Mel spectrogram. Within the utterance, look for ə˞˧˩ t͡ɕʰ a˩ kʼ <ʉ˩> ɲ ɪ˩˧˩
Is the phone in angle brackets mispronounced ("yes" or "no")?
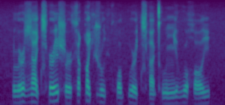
yes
